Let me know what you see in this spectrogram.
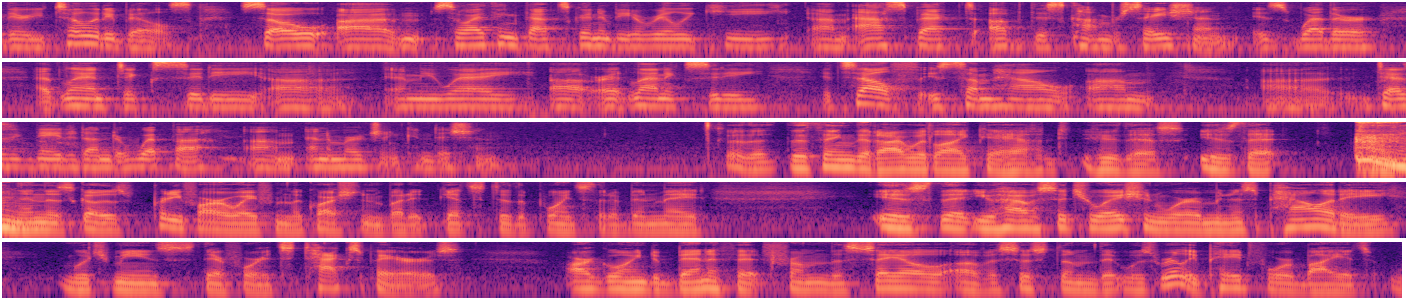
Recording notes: This NJ Spotlight Roundtable was held Friday, April 1st, 2016 at Mercer County Community College, James Kerney Campus in Trenton, N.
